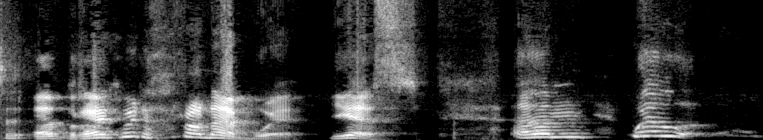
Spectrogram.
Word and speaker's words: Breuddwyd Rhonabwy: heard much of this next one you mentioned, Breuddwyd Rhonabwy. Is that how you pronounce it? Breuddwyd Rhonabwy, yes. Well, Breuddwyd Rhonabwy, again, another Welsh scholar, Brynley Roberts, who was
